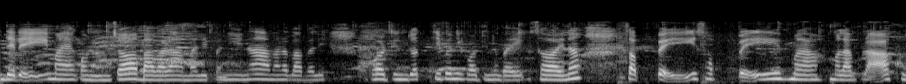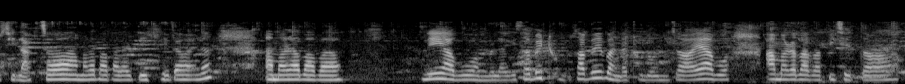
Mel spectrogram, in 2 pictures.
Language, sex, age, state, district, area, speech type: Nepali, female, 18-30, West Bengal, Darjeeling, rural, spontaneous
